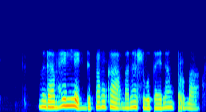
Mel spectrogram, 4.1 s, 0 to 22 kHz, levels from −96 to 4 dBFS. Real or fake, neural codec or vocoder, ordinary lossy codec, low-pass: fake; autoencoder, 48 kHz, 32 numbers a frame, DAC-VAE, trained on Japanese speech; MP3, 32 kbps; 3.6 kHz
